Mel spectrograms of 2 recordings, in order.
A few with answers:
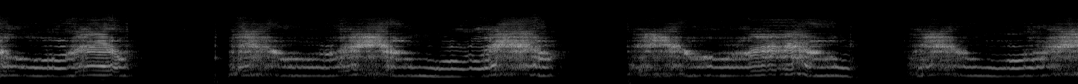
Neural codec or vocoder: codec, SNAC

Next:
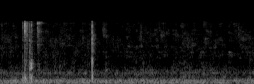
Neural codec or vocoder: none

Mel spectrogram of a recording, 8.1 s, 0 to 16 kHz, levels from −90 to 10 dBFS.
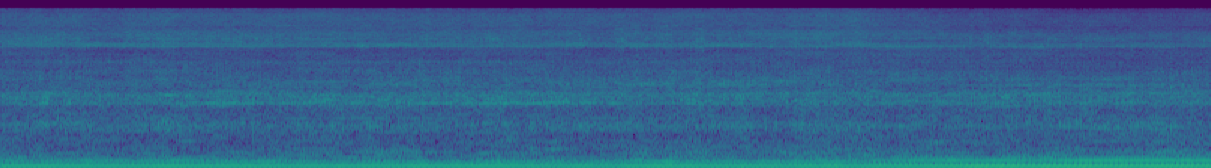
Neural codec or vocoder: codec, SNAC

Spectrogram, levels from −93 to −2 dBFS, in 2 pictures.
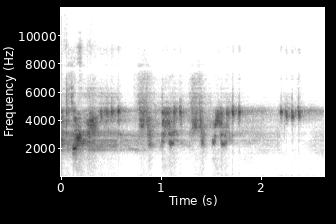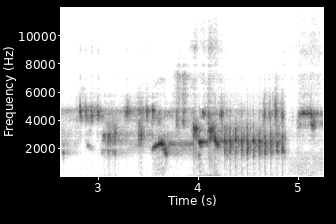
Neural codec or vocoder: codec, SNAC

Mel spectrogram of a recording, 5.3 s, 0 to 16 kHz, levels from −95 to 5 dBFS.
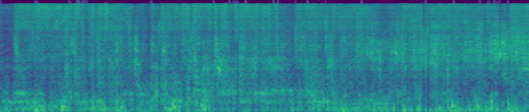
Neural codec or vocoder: codec, SNAC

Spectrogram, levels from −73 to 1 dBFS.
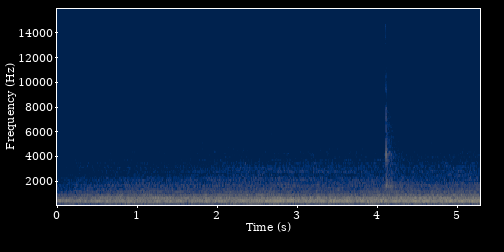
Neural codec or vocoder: none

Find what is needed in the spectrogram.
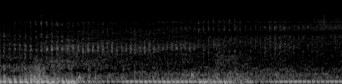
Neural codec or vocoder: none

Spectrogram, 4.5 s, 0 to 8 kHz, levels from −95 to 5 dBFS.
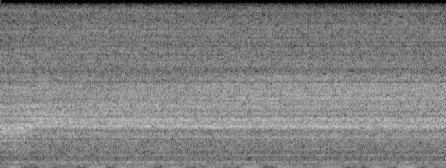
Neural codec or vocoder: none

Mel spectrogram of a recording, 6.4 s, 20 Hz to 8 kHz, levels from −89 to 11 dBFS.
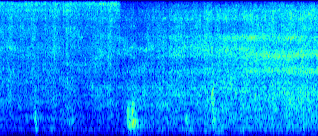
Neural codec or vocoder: codec, SNAC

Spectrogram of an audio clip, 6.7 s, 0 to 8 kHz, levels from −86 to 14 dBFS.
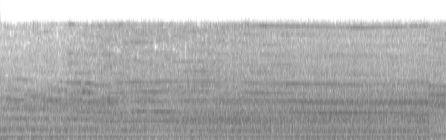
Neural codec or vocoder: none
